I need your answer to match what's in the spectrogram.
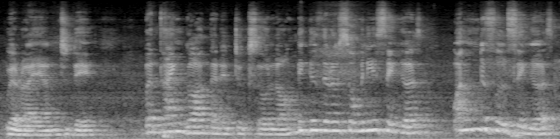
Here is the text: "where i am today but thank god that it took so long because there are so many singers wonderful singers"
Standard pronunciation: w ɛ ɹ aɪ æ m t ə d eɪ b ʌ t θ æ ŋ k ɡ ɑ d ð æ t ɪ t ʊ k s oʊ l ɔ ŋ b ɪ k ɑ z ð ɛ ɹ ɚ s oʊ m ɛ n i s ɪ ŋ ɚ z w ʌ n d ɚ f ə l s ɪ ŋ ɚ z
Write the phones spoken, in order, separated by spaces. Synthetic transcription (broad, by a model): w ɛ ɹ aɪ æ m t ə d eɪ b ʌ t t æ ŋ k ɡ ɑ d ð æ t ɪ t ʊ k s oʊ l ɔ ŋ b ɪ k ɑ z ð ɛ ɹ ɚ s oʊ m ɛ n i s ɪ ŋ ɚ z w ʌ n d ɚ f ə l s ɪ ŋ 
